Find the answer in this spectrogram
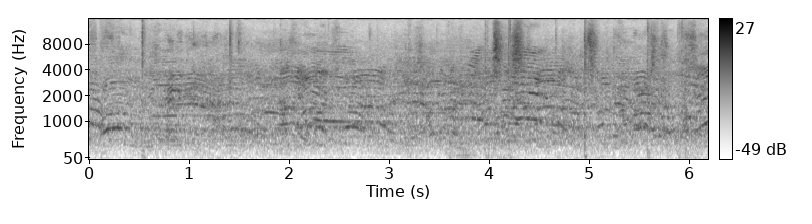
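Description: Boxing arena crowd noise with scattered shouts from the audience, and a few dull thuds of gloves landing as the two boxers trade punches on the inside.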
